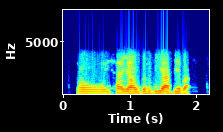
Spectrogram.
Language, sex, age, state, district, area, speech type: Manipuri, female, 45-60, Manipur, Kangpokpi, urban, conversation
